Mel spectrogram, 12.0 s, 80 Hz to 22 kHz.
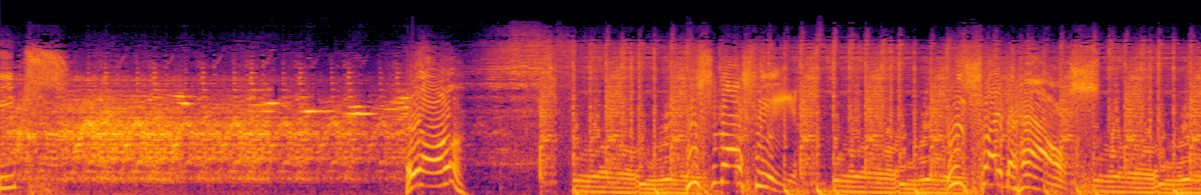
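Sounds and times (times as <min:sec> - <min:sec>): drum and bass music: 0:00.0 - 0:12.0.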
